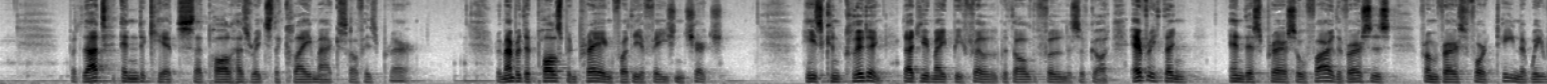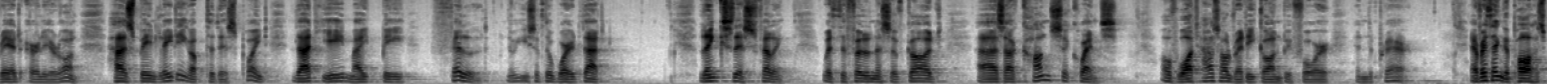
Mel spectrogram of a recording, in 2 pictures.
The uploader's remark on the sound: This sermon was preached at both Ballymacashon and Templepatrick reformed Church. This recording was made at TRC, and is reproduced here with their kind permission.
